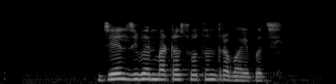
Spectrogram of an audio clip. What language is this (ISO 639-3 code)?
nep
